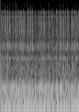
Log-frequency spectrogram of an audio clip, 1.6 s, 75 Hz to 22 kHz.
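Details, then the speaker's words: Rebuilt 1963 Ford Galaxie 500 V8 with a dual-carb setup during its first runs: a deep, strong, even roar with no misses, knocks or rattles. The engine is running healthy. "Be aware that at this time the engine's working fine, sounds like a monster ready to be let loose."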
